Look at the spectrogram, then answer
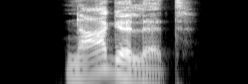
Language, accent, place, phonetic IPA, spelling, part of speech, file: German, Germany, Berlin, [ˈnaːɡl̩ˌfaɪ̯lən], Nagelfeilen, noun, De-Nagelfeilen.ogg
- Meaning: plural of Nagelfeile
